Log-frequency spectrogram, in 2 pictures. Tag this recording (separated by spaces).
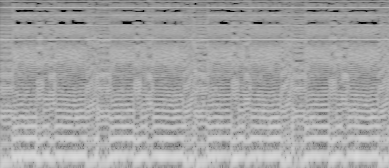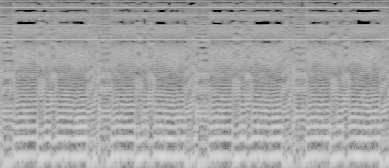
alarm industrial loop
